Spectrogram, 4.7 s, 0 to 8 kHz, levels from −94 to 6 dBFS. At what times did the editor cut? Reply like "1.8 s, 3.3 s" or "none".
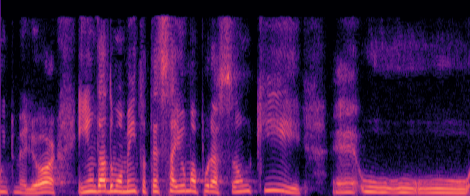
none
